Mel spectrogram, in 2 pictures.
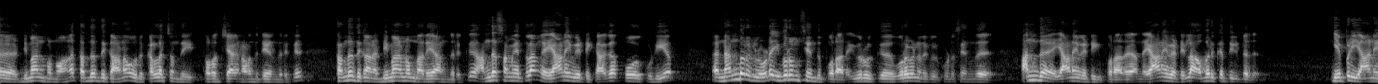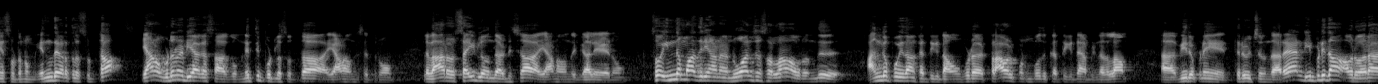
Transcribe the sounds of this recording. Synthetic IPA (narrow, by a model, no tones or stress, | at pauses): ɐɖɪmaːɳɖpɐɳːɯʋaːŋɡɐt̪ɐnd̪ɐðɯkːaːnɐɔɾɯkɐɭːɐt͡ʃːɐnd̪ɐɪt̪ɔɽɐɾt͡ʃɪjaːɣɐnɐɽɐnd̪ɯʈːeːɾɯnd̪ɪɾɯkːɯ | t̪ɐnd̪ɐðɯkːaːnɐɖɪmaːɳɖɐmnɐɾɐjaːɪɾɯnd̪ɪɾɯkːɯɐnd̪ɐsɐmɐjɐt̪ːɪlaːɐŋɡɐjaːnɐɪʋeːʈːɐɪkːaːɣɐpoːɣɐkːuːɽɪjɐ | nɐnbɐɾɣɐɭoːɽɐɪʋɐɾɯmseːɾnd̪ɯpoːɾaːɾɯɪʋɐɾɯkːɯʊɾɐʋɪnɐɾɣɐɭkuːɽɐseːɾnd̪ɯ | ɐnd̪ɐjaːɳɐɪʋeːʈːɪkːɯpoːɾaːɾɯɐnd̪ɐjaːnɐɪʋeːʈːɐɪlãɐʋɐɾɯkːɐt̪ːɯkɪʈːɐðɯ | ɛpːɐɽijaːneːsʊʈːɐnɯmɛnd̪ɐɪɾɐt̪ːɪlsʊt̪ːaː | jaːnɐ̃ʊɽɐnɐɽɪjaːɣɐsaːɣɯmnɛt̪ːɪpːoːʈːɪlɐsʊt̪ːaːjaːnɐʋɐnd̪ɯseːt̪ɯɾɯʋõːm | ɪlːɐʋeːɾɐɔɾɯsɐɪɖɪlɐʋɐnd̪ɯɐɽɯt͡ʃːaːjaːnɐʋɐnd̪ɯɡaːlɪaːjɪɽɯʊ̃ | soːɪnd̪ɐmaːðɪɾɪjaːnɐnʊʋaːnsɐsɛlːãːɐʋɐɾʋɐnd̪ɯ | ɐŋɡepoːjt̪ãːkɐt̪ːɯkɪʈːãɐʋɐŋɡɐkuːɽɐʈɾaːʋɐlpɐɳːɯmpoːðɯkɐt̪ːɯkːɪʈːẽːɐpːɐɽɪnɾɐðɛlːãː | ʋiːɾɐpːɐɳeːt̪ɛɾɪʋɪt͡ʃːɪɾɯnd̪aːɾɯɐɳɖɪp̬ːɐɽit̪ãːɐʋɐɾɯʋɐɾaːɾ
